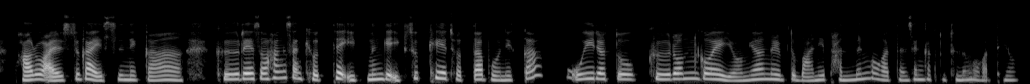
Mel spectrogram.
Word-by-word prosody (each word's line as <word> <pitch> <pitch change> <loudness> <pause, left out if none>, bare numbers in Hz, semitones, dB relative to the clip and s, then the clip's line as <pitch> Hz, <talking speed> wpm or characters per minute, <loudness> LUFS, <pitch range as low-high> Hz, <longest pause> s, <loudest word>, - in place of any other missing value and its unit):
바로 210 +3 +5
알 185 +2 +5
수가 240 +3 +3
있으니까 200 0 -2 0.3
그래서 255 +2 +4
항상 300 -1 -1
곁에 245 +2 +3
있는 220 +5 0
게 230 - +5
익숙해졌다 250 - 0
보니까 210 - -3 0.2
오히려 260 -2 +1
또 235 -1 +1
그런 255 +3 +1
거에 240 -6 +3
영향을 220 +6 -1
또 210 - -3
많이 185 +2 -3
받는 215 +5 -4
것 260 -5 -5
같다는 195 0 -6
생각도 220 0 -8
드는 205 +2 -6
것 205 - -6
같아요. 195 +1 -11
225 Hz, 325 characters per minute, -25 LUFS, 200-250 Hz, 0.3 s, 바로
